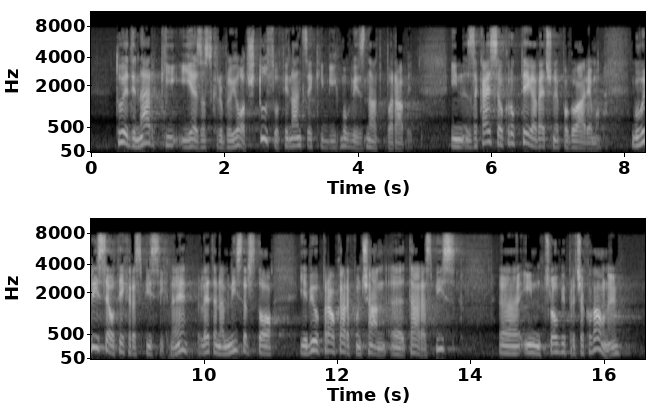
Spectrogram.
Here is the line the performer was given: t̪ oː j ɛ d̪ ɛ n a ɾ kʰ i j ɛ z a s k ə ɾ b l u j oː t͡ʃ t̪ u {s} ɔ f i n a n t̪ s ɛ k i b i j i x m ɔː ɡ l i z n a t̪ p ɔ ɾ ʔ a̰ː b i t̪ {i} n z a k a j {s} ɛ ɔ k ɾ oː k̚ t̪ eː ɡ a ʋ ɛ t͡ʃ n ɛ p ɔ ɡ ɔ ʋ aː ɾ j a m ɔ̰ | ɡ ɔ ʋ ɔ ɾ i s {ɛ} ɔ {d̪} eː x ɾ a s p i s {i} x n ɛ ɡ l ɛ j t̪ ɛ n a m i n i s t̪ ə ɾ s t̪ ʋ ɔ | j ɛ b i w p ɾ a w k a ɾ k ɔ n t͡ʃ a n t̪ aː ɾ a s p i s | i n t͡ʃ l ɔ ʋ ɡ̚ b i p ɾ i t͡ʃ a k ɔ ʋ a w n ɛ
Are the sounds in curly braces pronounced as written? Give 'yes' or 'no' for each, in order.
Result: yes, yes, yes, yes, no, yes

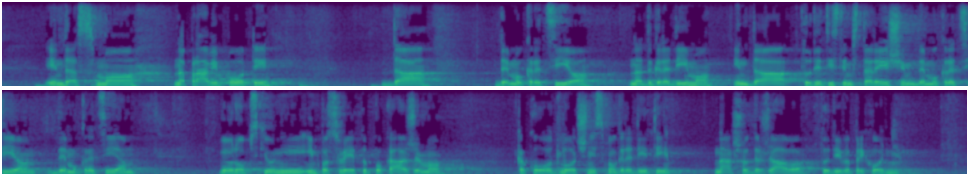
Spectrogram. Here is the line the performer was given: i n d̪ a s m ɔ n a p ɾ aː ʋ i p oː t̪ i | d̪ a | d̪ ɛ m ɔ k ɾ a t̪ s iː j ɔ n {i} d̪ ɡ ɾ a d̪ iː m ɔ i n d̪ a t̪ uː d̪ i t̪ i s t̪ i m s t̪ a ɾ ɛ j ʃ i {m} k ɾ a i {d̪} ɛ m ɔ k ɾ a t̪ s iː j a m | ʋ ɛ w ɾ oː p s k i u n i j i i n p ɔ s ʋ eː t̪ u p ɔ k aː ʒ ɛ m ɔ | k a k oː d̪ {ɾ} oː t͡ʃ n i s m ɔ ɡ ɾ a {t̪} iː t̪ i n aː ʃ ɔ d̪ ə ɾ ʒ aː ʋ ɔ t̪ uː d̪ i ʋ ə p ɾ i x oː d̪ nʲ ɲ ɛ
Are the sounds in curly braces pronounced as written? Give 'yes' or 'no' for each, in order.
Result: no, yes, yes, no, no

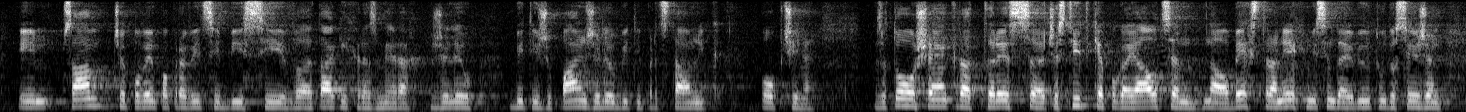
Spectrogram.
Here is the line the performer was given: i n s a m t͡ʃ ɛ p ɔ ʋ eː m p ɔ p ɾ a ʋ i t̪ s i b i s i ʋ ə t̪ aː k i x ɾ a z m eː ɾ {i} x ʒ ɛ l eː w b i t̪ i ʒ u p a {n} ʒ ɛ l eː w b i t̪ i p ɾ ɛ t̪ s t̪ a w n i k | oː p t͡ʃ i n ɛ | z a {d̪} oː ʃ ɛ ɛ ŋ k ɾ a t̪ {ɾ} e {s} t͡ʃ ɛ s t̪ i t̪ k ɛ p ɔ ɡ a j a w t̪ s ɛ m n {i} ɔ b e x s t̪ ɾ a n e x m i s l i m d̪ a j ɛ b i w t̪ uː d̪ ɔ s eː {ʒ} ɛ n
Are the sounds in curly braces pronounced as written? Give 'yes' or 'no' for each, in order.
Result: no, yes, no, yes, yes, no, yes

